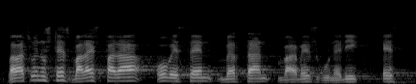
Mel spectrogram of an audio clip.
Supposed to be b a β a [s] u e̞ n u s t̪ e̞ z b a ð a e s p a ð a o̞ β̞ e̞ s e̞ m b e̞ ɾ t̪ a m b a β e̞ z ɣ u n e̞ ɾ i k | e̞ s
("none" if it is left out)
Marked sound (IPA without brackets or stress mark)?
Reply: t͡s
